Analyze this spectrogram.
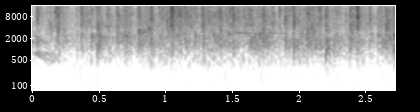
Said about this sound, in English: Give the Lord a hand clap.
